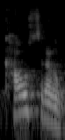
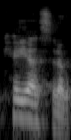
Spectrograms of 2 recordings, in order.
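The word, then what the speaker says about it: chaos: 그래서 카오스라고 부르는이 상태 이게 케아스라고 발음 영어 발음으로는 케아스라고 발음하거든요.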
